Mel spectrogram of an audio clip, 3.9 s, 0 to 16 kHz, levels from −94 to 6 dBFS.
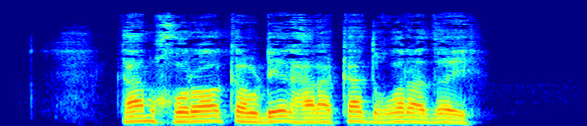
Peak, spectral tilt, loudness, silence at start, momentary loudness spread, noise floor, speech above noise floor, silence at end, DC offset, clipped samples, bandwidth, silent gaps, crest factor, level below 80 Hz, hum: -4 dBFS; -7.5 dB/octave; -20 LUFS; 0.8 s; 6 LU; -83 dBFS; 64 dB; 0.8 s; under 0.1%; under 0.1%; 10.5 kHz; none; 16 dB; -60 dBFS; none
